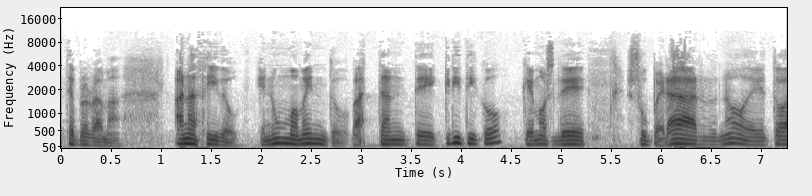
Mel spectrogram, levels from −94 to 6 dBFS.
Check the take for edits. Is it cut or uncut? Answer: cut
